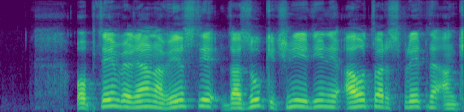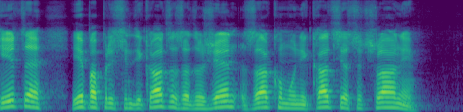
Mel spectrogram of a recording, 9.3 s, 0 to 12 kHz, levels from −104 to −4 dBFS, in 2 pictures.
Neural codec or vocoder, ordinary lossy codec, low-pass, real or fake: none; none; none; real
